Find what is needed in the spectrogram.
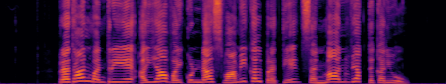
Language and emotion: Gujarati, neutral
